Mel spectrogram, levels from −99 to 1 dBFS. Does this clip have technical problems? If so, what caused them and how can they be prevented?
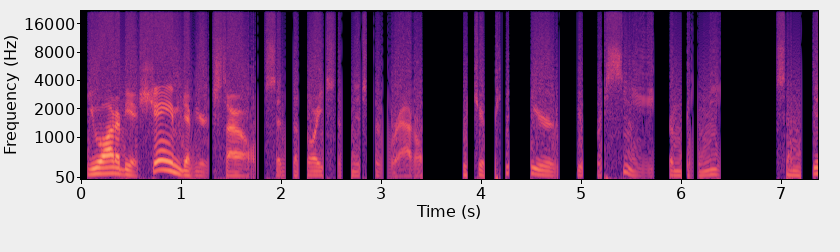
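Yes. Low bit depth without dither runs through the whole speech clip as grainy distortion that tracks the voice, with quiet passages turning gritty and error sitting only about 15 dB below the signal. It likely comes from rounding to roughly 5 bits with no dither. Keeping 16 or more bits, and dithering whenever bit depth must be reduced, prevents it.

A playback stall at 4.27 to 4.50 s cuts the speech to silence for about 225 ms mid-flow, likely because the player ran out of buffered data or its thread was blocked. A larger playback buffer and a dedicated audio thread prevent it.

Time-compressed catch-up follows from 4.50 to 6.00 s. The speech runs about 1.15 times fast at normal pitch, as small pieces are cut and cross-faded to clear the backlog from the stall. Preventing the stall removes any need for catch-up.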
